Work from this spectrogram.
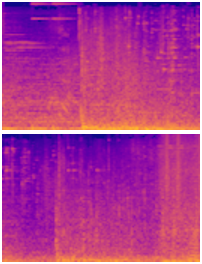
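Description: A spell cast in a wizarding video game bursts out as loud, booming magical blasts, with two heavy rumbling surges separated by a brief dip, and a voice calling over them.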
